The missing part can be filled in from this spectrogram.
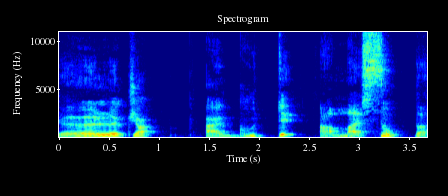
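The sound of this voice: A man puts on a gruff, growling character voice at a medium pitch, speaking at a very slow pace.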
